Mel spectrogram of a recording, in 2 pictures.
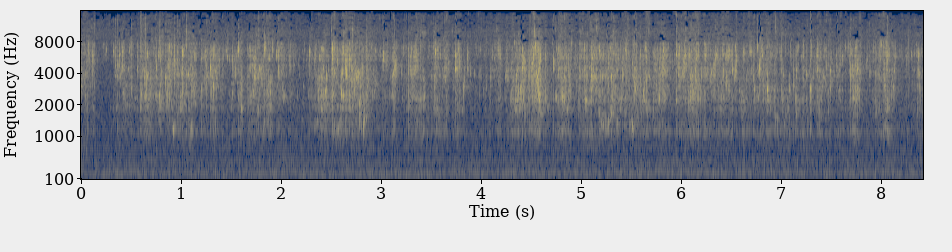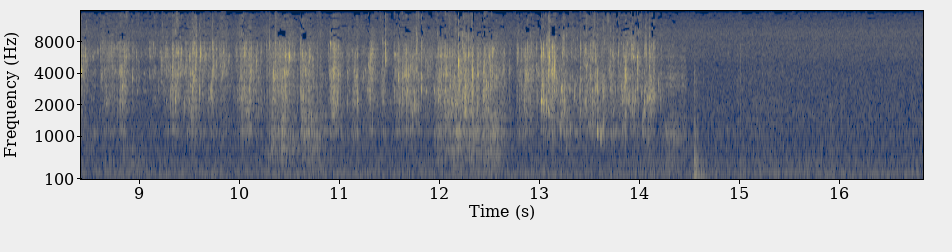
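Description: Engine coolant pouring from a jug through a plastic funnel into a car's radiator: a steady, fluttering splash of liquid as the radiator is refilled after a coolant flush, stopping about two seconds before the end.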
